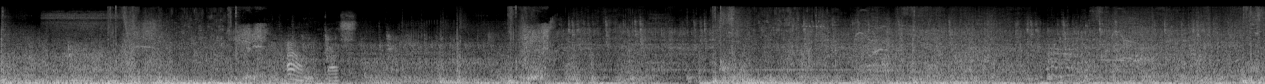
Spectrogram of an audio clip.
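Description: Explosions burst with loud crackling.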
